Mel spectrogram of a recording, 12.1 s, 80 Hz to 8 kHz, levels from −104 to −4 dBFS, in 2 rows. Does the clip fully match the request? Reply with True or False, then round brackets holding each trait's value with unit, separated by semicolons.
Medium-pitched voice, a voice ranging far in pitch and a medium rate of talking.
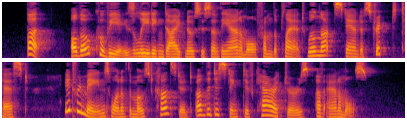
True (165 Hz; 6.6 semitones; 150 wpm)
